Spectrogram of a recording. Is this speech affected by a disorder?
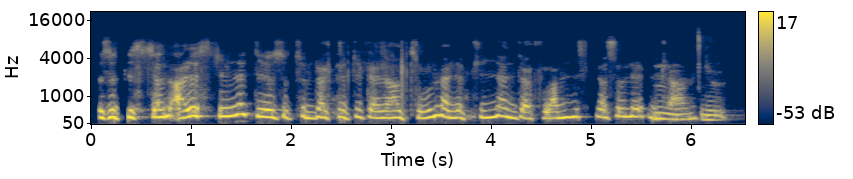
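Yes: tongue cancer surgery.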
